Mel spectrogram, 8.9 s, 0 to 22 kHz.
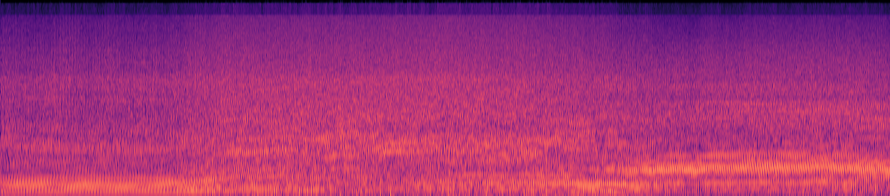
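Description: Loud, continuous engine roar with rising pitch as a twin-engine pulling tractor, engines in line, revs and strains under a 2.5-ton class pull at tractor pulling in Brande, Denmark, droning without pause.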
